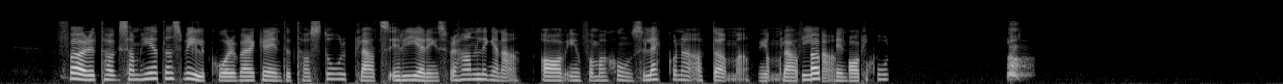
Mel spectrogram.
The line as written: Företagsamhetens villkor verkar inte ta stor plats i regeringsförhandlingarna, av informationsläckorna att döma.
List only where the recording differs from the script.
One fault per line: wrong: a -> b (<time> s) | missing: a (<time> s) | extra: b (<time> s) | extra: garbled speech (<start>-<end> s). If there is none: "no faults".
extra: garbled speech (7.6-8.9 s)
